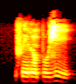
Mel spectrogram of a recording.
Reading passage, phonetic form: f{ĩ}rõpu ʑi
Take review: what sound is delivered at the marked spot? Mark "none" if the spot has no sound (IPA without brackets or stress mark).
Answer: ĩ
